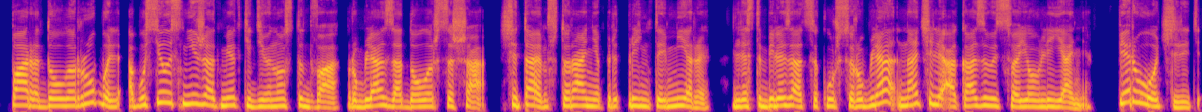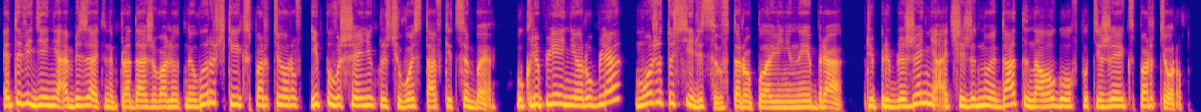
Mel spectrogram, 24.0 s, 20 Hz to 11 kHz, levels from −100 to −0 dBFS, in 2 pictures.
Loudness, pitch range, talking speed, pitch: -12 LUFS, 195-230 Hz, 130 wpm, 210 Hz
